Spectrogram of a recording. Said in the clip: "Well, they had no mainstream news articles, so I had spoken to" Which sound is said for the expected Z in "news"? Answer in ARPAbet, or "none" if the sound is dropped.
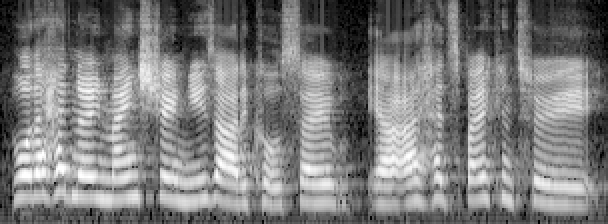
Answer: Z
